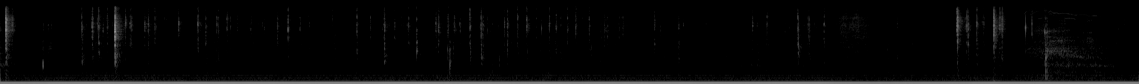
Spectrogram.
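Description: Rapid clacking of keys on a computer keyboard while code is typed, a steady run of light taps over a constant low hum, with a few sharper key strikes and a brief shuffle near the end.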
